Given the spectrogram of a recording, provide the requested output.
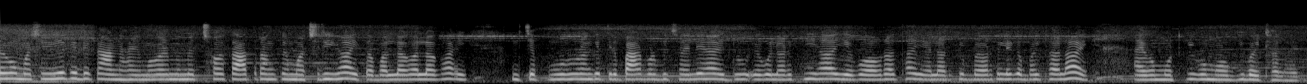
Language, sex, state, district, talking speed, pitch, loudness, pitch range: Bajjika, female, Bihar, Vaishali, 205 wpm, 235 Hz, -25 LUFS, 225-245 Hz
